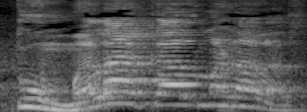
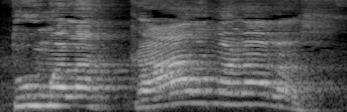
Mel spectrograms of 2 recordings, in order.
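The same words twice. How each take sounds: First: The stress falls on the word मला. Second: The stress falls on the word काल. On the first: You said it to me, not to anyone else. "दुसऱ्या कोणाला नाही, मला म्हणलास" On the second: You said it yesterday, not on another day. "परवा तेरवा नाही, काल म्हणलास"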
